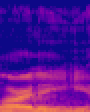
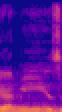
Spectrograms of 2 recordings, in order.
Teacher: یا ساکن سے پہلے زبر ہے تو یالین یا ساکن سے پہلے حرف پر کے نیچے زیر ہے تو یا مدہ. یا لین کو بغیر لمبا کیے نرمی سے پڑھیں گے اور یا مدہ کو ایک الف یعنی 2 حرکات کے برابر کھینچ کر پڑھیں گے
